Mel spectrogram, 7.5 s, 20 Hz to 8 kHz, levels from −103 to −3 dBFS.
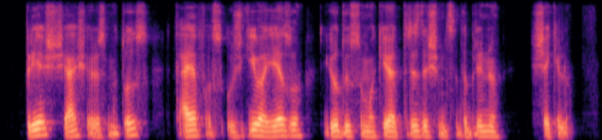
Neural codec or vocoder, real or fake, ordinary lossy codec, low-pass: none; real; Opus, 24 kbps; 7.2 kHz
